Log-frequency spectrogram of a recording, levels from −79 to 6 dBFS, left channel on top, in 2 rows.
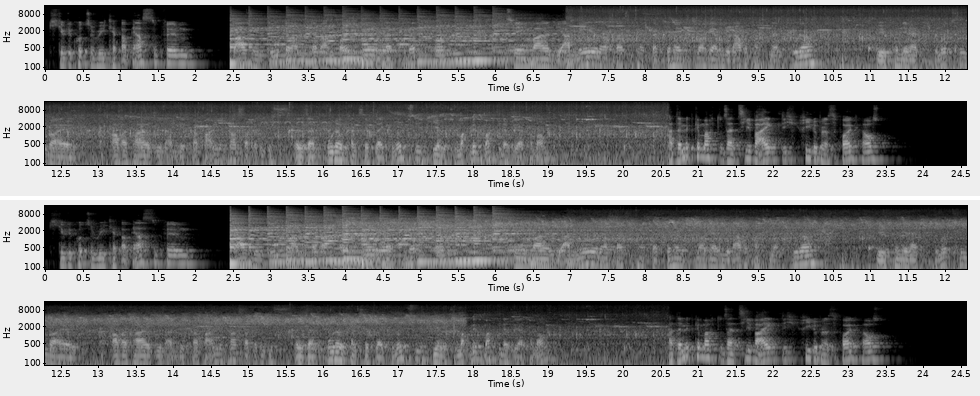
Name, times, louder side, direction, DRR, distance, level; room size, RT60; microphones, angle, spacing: voice 1, 0.1-1.9 2.5-5.5 5.8-10.3 10.5-10.7 11.1-12.7 13.2-19.0 20.2-23.4, left 2 dB, 35° left, 5 dB, 0.9 m, -31 dB
sound 1, 2.5-10.5, right 3 dB, 20° right, 0.6 m, -27 dB
sound 2, 3.8-17.9, right 12 dB, 80° right, 0.4 m, -35 dB
Rain, 6.9-20.6, left 6 dB, 80° left, 0.6 m, -34 dB
12.5 x 6.7 x 3.7 m, 0.65 s
head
